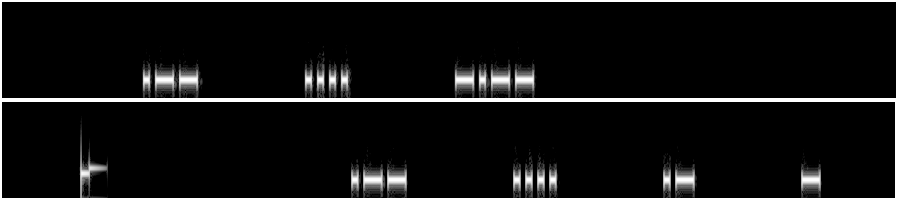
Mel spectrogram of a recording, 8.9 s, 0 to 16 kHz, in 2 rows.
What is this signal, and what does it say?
Morse code, heard as a keyed tone, about 39 wpm, spaced as for 14 wpm, 700 Hz. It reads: WHY WHAT
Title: 6x Character Spacing - Top 200 Words - 40wpm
